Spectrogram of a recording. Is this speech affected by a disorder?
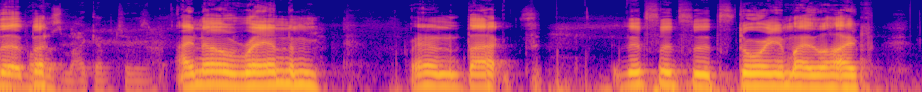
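Yes: cerebral palsy; wheelchair user.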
